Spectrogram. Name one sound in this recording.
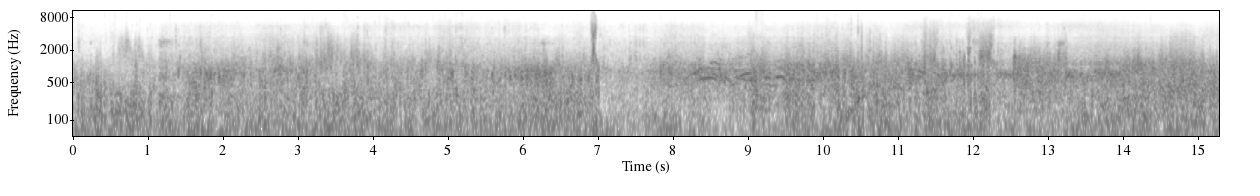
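Water splashes and churns close by.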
